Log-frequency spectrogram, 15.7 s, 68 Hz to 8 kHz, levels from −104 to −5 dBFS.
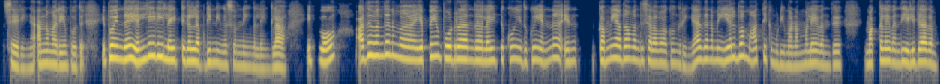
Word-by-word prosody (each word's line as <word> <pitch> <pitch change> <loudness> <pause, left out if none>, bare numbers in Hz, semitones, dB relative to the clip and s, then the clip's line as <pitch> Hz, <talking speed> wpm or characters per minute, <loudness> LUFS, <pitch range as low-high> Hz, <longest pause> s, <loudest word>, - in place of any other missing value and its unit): சரிங்க. 180 -4 -3
அந்த 225 +1 -1
மாரியும் 200 -2 -2
போது. 190 -1 -4 0.4
இப்போ 310 - +5
இந்த 280 0 +4 0.2
எல்-இ-டி 335 +6 +3
லைட்டுகள் 265 -1 +4
அப்படீன்னு 235 +2 -4
நீங்க 210 -1 -7
சொன்னீங்க 195 -2 -8
இல்லைங்களா? 175 +2 -2 0.5
இப்போ 265 -3 +1 0.6
அது 330 +6 +4
வந்து 350 +1 +1
நம்ம 325 -3 -2 0.4
எப்பயும் 330 +3 -2
போட்ற 290 -1 +6 0.2
அந்த 265 0 -2 0.2
லைட்டுக்கும், 275 +3 -3
இதுக்கும் 265 +2 -4
என்ன 260 +6 -8 0.2
என் 250 +1 -7 0.4
கம்மியா 295 +4 +2
தான் 290 -1 0
வந்து 260 -1 -7
செலவாகுங்றீங்க. 225 -5 -4
அத 280 0 -2
நம்ம 265 -1 -6
இயல்பா 310 +4 +2
மாத்திக்க 265 +2 -5
முடியுமா? 200 -2 -7
நம்மளே 220 +3 -4
வந்து 200 +1 -8 0.6
மக்களே 255 +3 0
வந்து 230 +1 -6
எளிதா 235 +2 +1
அத 230 - -1
250 Hz, 145 wpm, -20 LUFS, 210-275 Hz, 0.6 s, போட்ற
